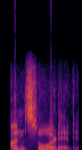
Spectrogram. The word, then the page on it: unsorted: American English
